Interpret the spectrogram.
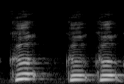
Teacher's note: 부 발음해보면 입술이죠. 그 다음에 드 잇몸이죠. 그 하면 여린 입천장이죠. 그죠? 일단 이 세 가지를 외우는 수밖에 없어요. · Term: 파열음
